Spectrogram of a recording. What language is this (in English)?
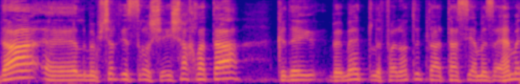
Hebrew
